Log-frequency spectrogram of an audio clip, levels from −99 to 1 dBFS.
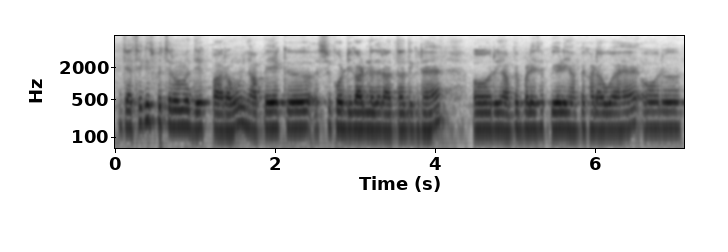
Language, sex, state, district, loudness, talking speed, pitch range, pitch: Hindi, male, Delhi, New Delhi, -16 LUFS, 280 wpm, 145-150 Hz, 150 Hz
